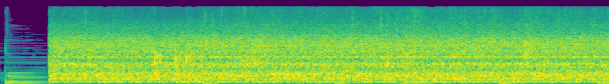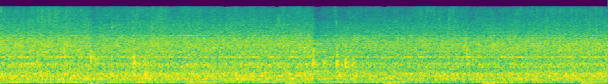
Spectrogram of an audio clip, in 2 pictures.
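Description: Cooked chicken and vegetables sizzling in a non-stick frying pan while being reheated and stirred with a spatula: a loud, dense crackling hiss that starts abruptly about half a second in and holds steady.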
